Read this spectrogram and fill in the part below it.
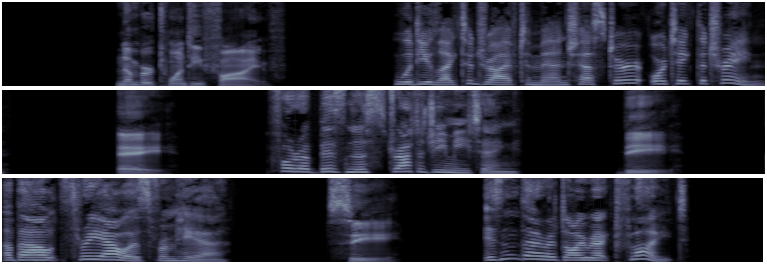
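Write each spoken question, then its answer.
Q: Would you like to drive to Manchester or take the train?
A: C: Isn't there a direct flight?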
